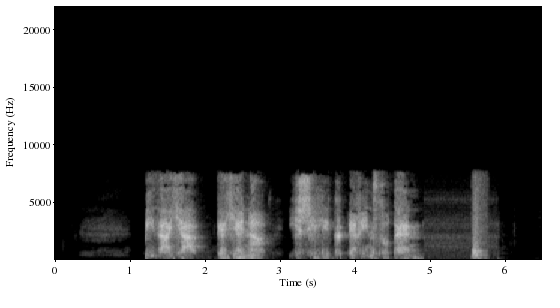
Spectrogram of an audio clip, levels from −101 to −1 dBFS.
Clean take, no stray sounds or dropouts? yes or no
no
